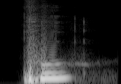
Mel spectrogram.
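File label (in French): "pou", French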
